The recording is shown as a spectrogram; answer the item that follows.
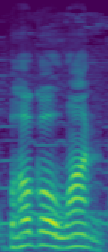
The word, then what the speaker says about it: ভগবান: আমরা তো শ্রী ভগবান বলে ফেলি, এটা শ্রী ভগবান হবে না, উচ্চারণ হবে শ্রী, তাল অবশ্য শ্রী ভগবান উওয়াচ, শ্রী ভগবান, কেমন?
